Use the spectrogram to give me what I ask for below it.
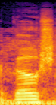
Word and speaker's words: gauche: Maybe someone was listening to me talking about how granite countertops are gauche now. They are gauche actually. It's called about quartz. Pronounced goosh, you guys.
